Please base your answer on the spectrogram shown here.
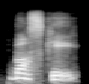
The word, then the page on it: bosky: Indian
